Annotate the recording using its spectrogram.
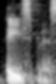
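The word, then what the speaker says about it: Abmas: And hopefully, if you're listening to this podcast, you know about Max Asmus, and you know that the B is pronounced Asmus somehow.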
